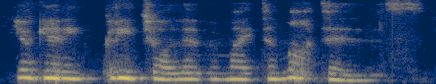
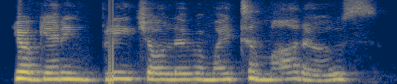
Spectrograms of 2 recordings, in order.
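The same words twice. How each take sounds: First: High, whiny mock woman; mocking the neighbor. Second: High, whiny mock woman; shrill-sounding whine mimicking the tomato lady; mocking the neighbor. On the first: Repeating the neighbor's complaint, high and whiny. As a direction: squeal it high like she did. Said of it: "repeats neighbor's line". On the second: Retelling the neighbor's complaint, in a high whiny mock voice. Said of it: "and she was like".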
